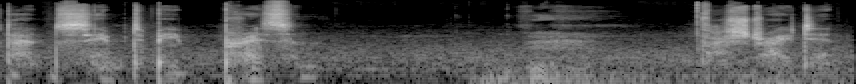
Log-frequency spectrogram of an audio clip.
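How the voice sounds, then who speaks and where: Whispering woman narrating ASMR gameplay. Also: a little slow. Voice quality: breathy, hushed whisper. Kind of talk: whispered ASMR roleplay narration of a video game.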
